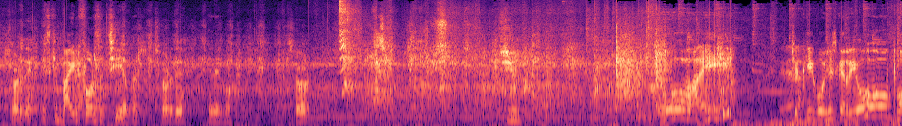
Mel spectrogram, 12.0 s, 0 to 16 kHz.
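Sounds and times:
dogs growling in tug play: 0:00.1 - 0:09.8.

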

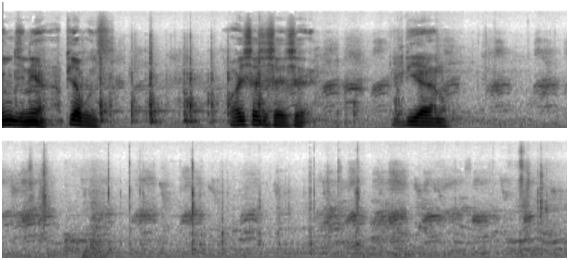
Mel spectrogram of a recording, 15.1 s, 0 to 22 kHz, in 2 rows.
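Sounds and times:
harsh bird calls: 0:00.0 - 0:15.0
faint clicks: 0:08.8 - 0:13.2.

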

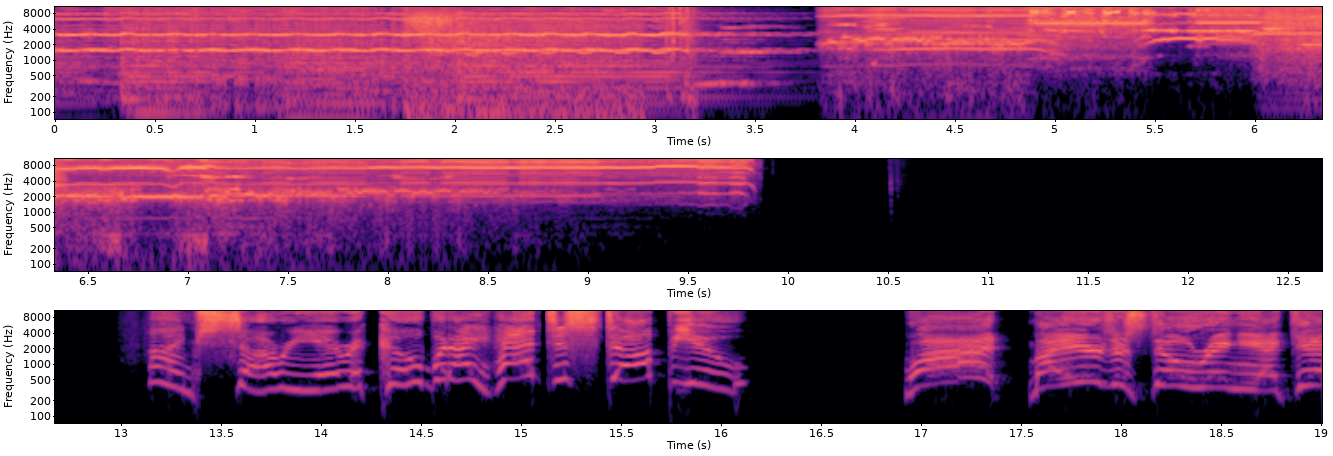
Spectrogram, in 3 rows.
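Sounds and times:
backing music: 0:00.0 - 0:03.8.

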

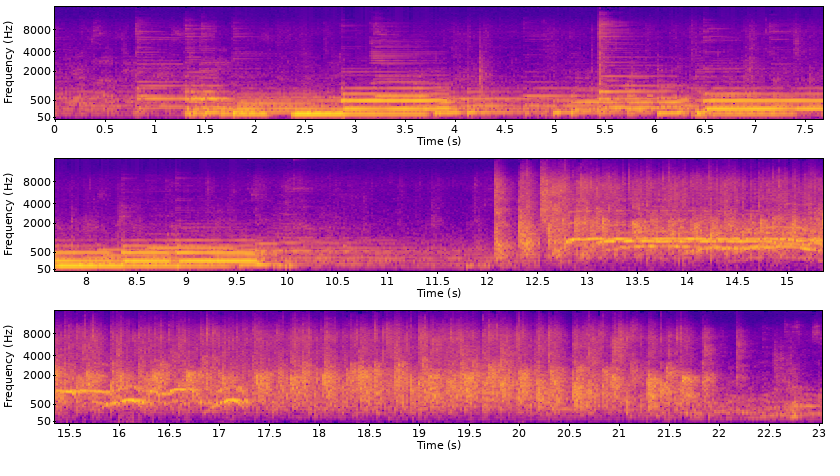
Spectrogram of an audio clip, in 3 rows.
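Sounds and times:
acoustic guitar notes: 0:00.0 - 0:12.0
audience applause: 0:12.0 - 0:22.2
people cheering: 0:12.4 - 0:20.7.

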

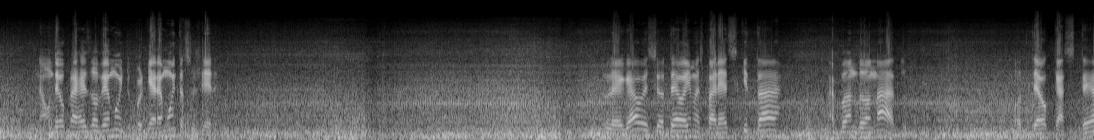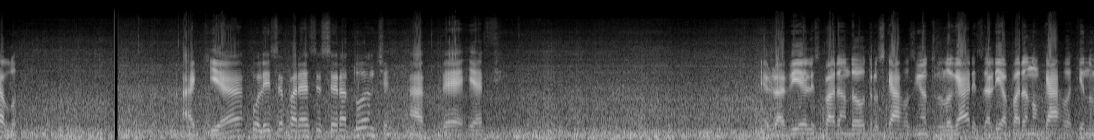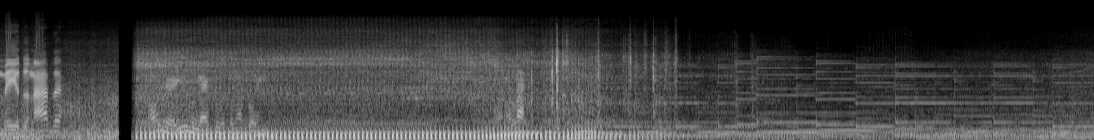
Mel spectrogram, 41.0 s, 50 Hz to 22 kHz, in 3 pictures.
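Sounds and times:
motorcycle engine running: 0:00.0 - 0:23.8, 0:26.5 - 0:37.5
wind noise: 0:00.0 - 0:35.9.

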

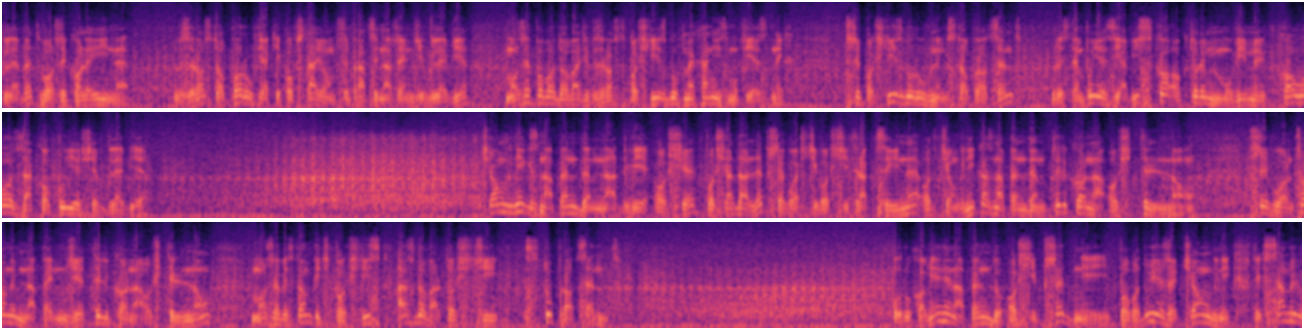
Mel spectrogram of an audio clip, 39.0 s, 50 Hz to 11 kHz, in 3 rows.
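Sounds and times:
tractor engine running: 0:00.0 - 0:39.0.

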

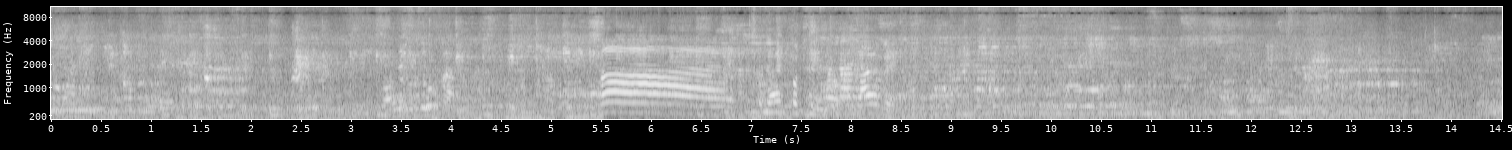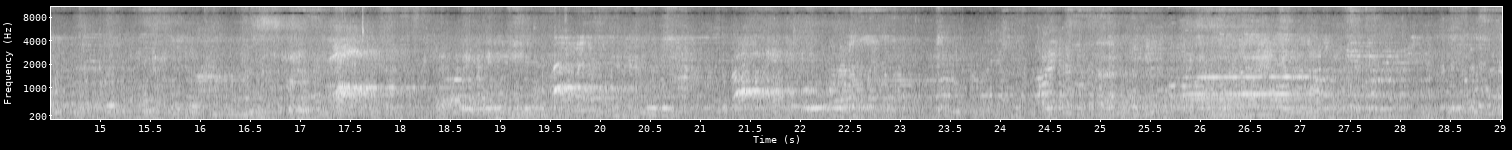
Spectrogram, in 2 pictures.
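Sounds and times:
ride cars rumbling on tiled floor: 0:00.0 - 0:29.0.

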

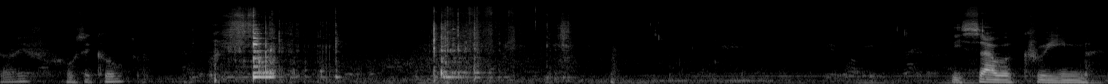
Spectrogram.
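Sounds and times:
crockery clinking: 0:02.1 - 0:03.0.

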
